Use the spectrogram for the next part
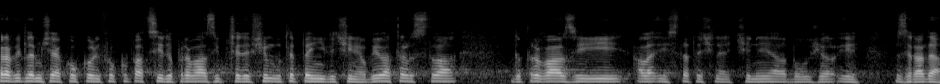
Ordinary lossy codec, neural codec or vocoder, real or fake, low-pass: Opus, 32 kbps; codec, 44.1 kHz, 7.8 kbps, Pupu-Codec; fake; 14.4 kHz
